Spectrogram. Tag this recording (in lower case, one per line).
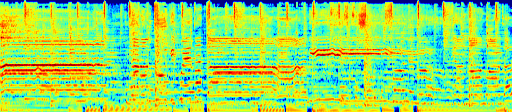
christmas music
music
singing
